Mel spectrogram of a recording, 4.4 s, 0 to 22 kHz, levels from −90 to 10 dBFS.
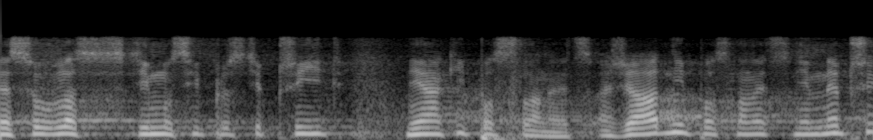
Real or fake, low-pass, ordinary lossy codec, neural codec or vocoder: fake; 7.2 kHz; Opus, 64 kbps; codec, 16 kHz in and 24 kHz out, 1 kbps, XY-Tokenizer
